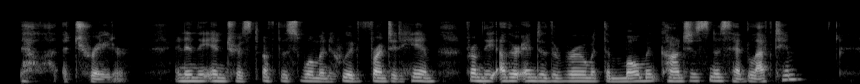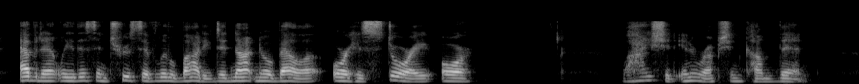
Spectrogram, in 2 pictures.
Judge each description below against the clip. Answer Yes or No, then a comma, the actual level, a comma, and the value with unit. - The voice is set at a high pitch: No, medium, 155 Hz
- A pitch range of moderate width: No, narrow, 2.3 semitones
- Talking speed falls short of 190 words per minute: Yes, average, 160 wpm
